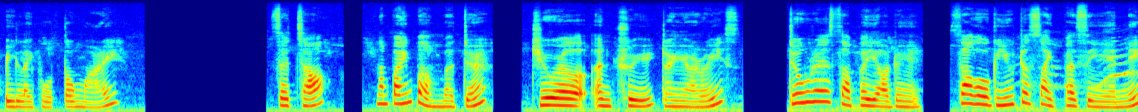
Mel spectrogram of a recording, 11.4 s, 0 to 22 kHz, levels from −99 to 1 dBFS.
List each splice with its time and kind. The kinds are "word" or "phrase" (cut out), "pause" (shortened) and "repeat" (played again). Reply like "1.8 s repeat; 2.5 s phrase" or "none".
none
